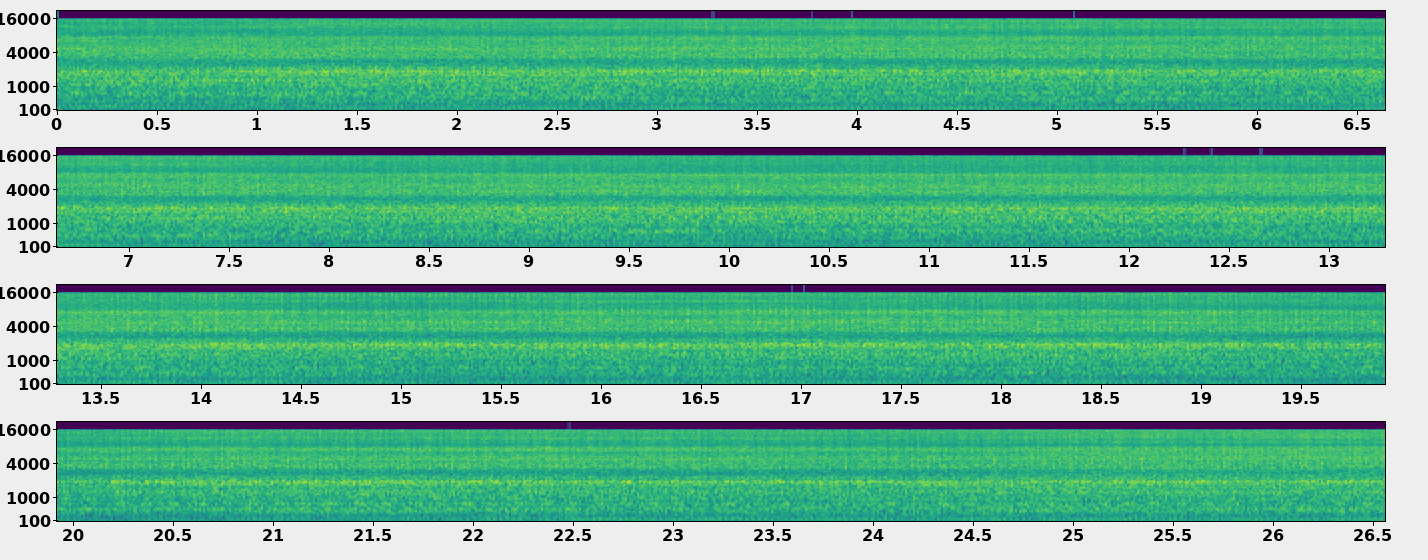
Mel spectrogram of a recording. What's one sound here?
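A tractor-driven straw chopper roars loudly and steadily.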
